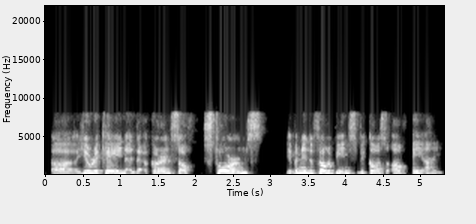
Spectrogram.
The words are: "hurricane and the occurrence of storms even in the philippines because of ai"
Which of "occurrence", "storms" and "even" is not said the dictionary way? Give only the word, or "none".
storms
